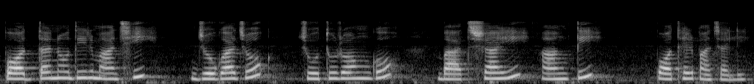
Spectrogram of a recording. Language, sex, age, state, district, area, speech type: Bengali, female, 18-30, West Bengal, North 24 Parganas, urban, spontaneous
